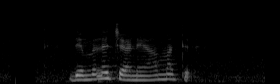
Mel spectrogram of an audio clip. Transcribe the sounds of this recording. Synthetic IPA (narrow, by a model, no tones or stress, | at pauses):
d̪emələd͡ʒanejaːmat̪ə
